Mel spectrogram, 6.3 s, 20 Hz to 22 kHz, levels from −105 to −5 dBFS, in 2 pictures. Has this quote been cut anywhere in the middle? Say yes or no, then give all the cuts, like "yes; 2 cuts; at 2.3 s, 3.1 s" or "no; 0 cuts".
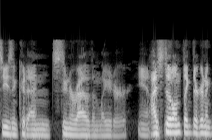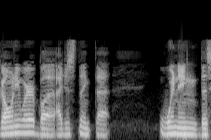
no; 0 cuts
